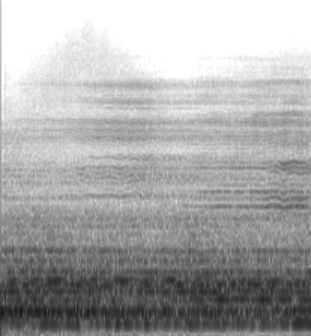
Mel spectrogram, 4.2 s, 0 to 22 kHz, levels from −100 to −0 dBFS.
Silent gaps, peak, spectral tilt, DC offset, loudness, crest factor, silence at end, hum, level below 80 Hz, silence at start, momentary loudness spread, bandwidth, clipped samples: none; -6 dBFS; -9.5 dB/octave; under 0.1%; -19 LUFS; 12 dB; 0 s; none; -52 dBFS; 0 s; 4 LU; 8.8 kHz; under 0.1%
